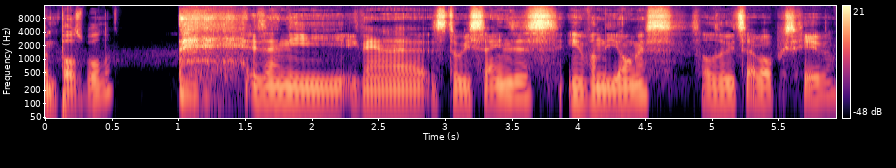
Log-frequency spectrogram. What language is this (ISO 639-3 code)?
nld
